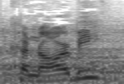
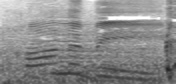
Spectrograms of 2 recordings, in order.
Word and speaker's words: Carnaby: Canary? Canarby? Oh my God, it does say it right there. Carnaby. Carnaby Street.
